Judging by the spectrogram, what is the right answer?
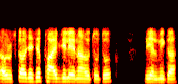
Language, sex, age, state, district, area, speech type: Hindi, male, 18-30, Uttar Pradesh, Jaunpur, rural, conversation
